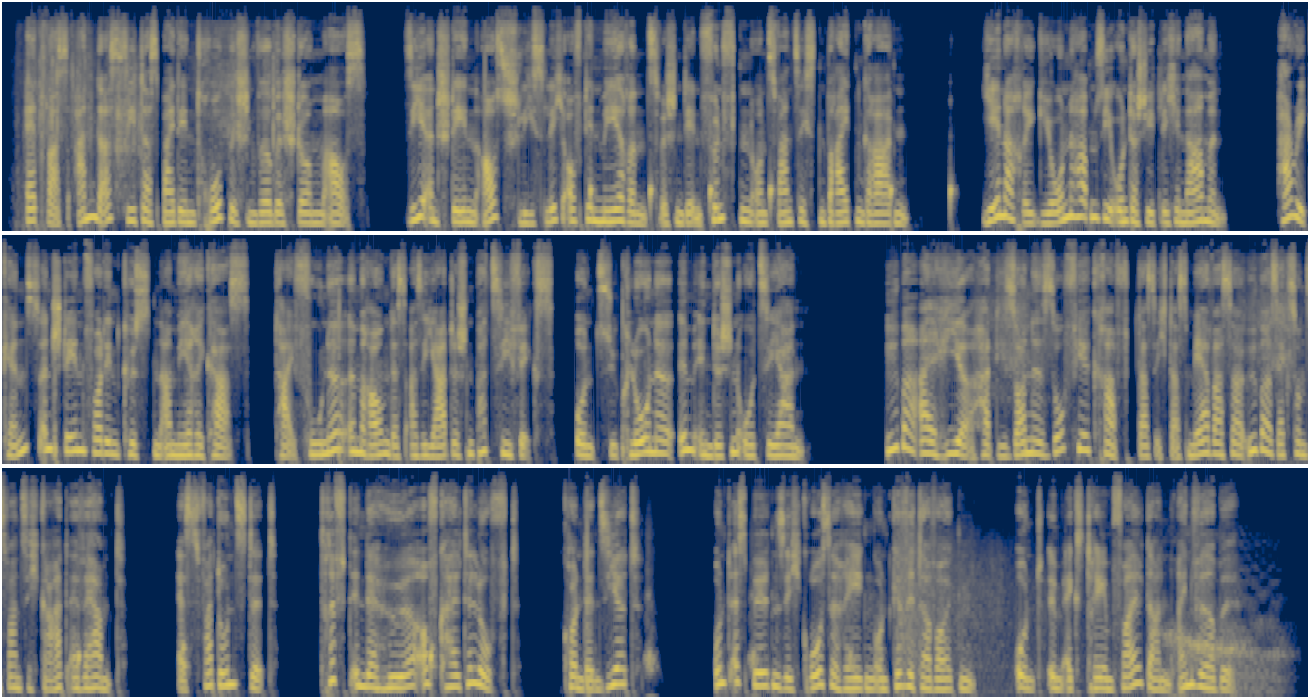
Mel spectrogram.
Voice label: german e-learning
